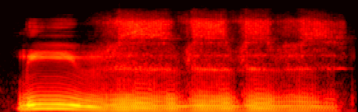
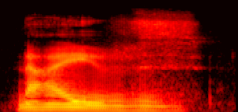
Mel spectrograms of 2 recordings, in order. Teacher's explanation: We use the letter V and pronounce it v, plus the S, making a Z sound like in zebra.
